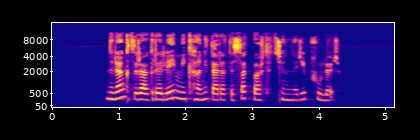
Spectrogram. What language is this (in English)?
Armenian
